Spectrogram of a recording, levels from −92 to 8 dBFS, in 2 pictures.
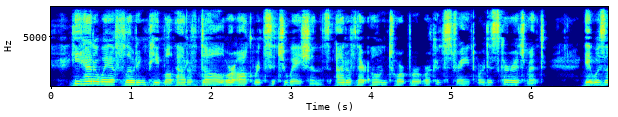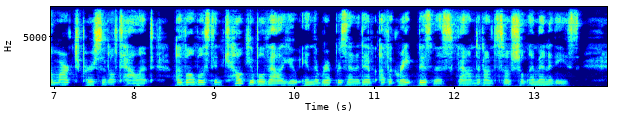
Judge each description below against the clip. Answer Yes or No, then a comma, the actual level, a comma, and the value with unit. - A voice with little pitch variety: Yes, narrow, 2.0 semitones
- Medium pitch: Yes, medium, 170 Hz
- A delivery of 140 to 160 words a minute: No, average, 185 wpm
